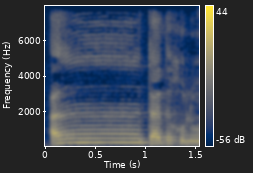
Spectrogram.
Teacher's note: تو جب بھی نون کا اخفاء کا رول ہوتا ہے، نون ساکن کے بعد والے حرف کے مخرج کے قریب جا کے نون کی آواز کو چھپانا ہے، بالکل باریک رکھنا ہے اخفاء کو، کیونکہ آگے حرف باریک آ رہا ہے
